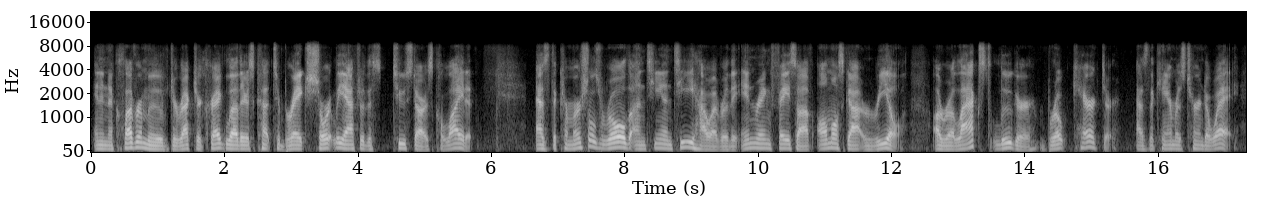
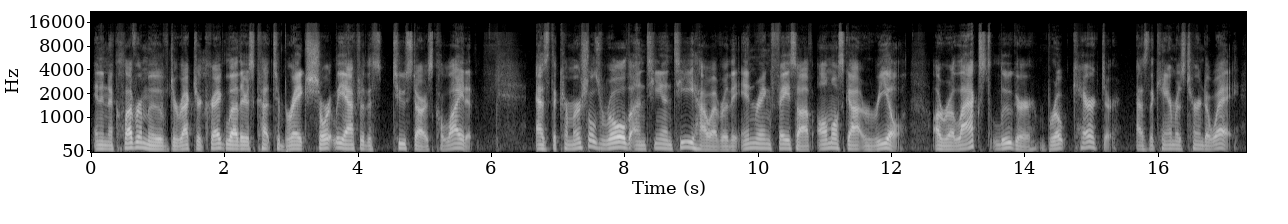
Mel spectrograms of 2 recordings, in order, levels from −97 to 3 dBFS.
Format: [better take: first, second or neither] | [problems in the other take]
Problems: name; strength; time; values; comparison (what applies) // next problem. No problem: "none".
second | garbled, watery; badly; nothing above 8 kHz; slightly in the second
